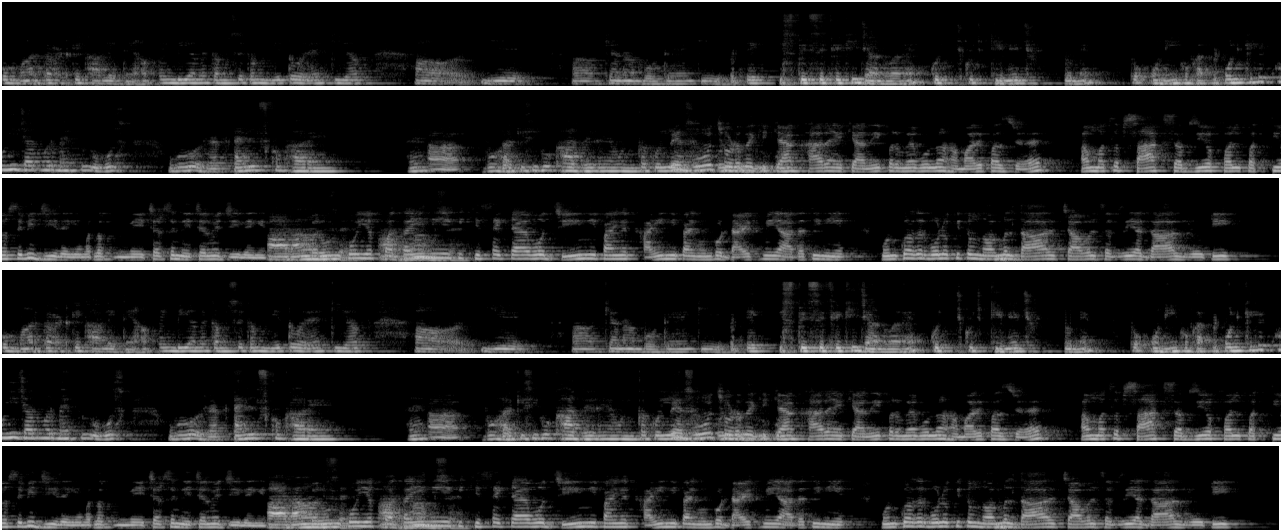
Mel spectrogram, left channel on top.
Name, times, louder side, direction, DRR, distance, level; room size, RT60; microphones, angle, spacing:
voice 1, 0.0-5.2 5.7-10.3 10.6-10.9 11.3-14.0 14.5-16.1 16.8-17.1 17.6-20.7 28.2-29.1 29.3-30.2 35.5-35.7, right 1 dB, 45° right, -4 dB, 1.2 m, -27 dB
voice 2, 17.0-17.4 17.8-17.9 19.5-23.2 23.6-28.2 28.7-34.0 34.4-37.9, equal, ahead, 7 dB, 0.4 m, -26 dB
13.5 x 5.5 x 6.0 m, 0.70 s
head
